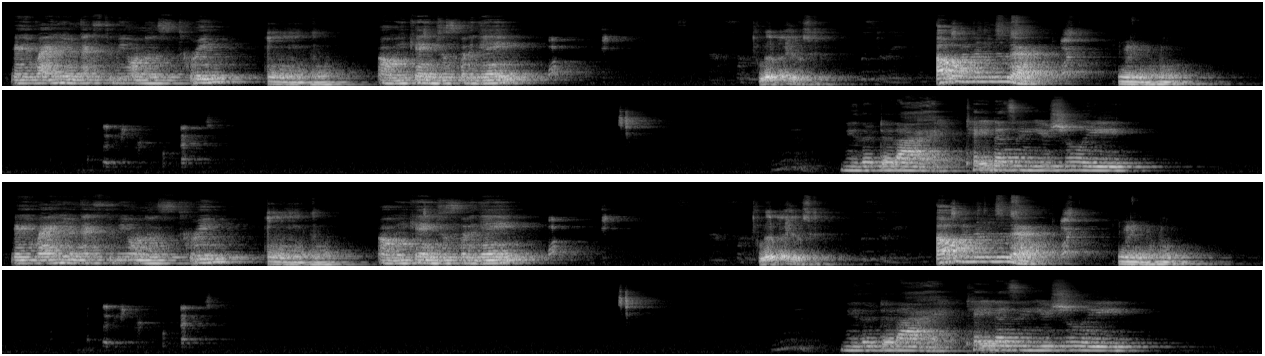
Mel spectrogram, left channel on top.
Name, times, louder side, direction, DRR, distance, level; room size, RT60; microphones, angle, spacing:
voice 1, 0.1-2.2 3.8-5.1 9.3-10.3, equal, 10° left, -7 dB, 2.4 m, -18 dB
voice 2, 2.6-3.3 5.5-5.6 7.5-8.2 9.7-10.2 10.6-10.7 11.2-11.8, equal, 10° right, 2 dB, 0.9 m, -20 dB
voice 3, 21.0-23.8, left 1 dB, 35° left, -1 dB, 1.5 m, -22 dB
8.5 x 5.2 x 5.2 m, 1.0 s
head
